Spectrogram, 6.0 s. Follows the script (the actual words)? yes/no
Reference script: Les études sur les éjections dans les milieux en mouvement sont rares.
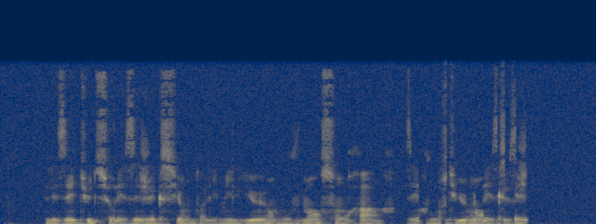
no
